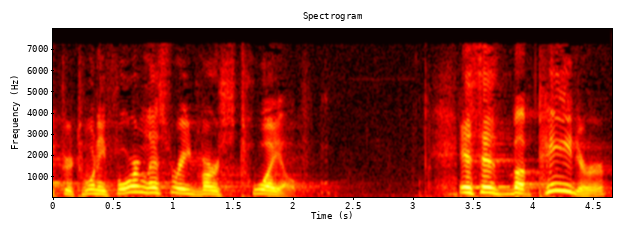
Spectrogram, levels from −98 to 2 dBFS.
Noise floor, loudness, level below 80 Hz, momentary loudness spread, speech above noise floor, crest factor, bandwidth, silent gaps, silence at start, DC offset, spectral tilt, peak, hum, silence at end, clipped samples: -69 dBFS; -22 LUFS; -56 dBFS; 9 LU; 48 dB; 18 dB; 7.4 kHz; none; 0 s; under 0.1%; -7 dB/octave; -4 dBFS; none; 0.05 s; under 0.1%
